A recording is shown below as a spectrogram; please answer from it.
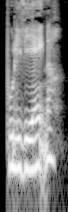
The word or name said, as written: BOLIVIANERE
